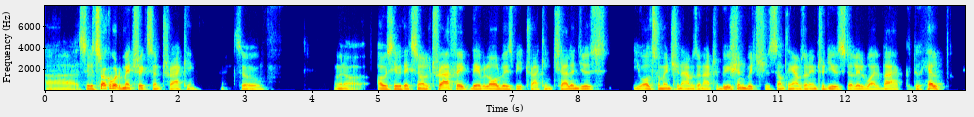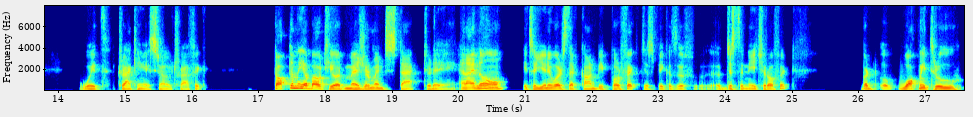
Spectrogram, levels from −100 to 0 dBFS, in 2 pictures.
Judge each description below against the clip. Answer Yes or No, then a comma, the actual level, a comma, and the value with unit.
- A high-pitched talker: No, low, 100 Hz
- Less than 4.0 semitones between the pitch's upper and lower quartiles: No, average, 4.4 semitones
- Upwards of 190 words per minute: No, average, 160 wpm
